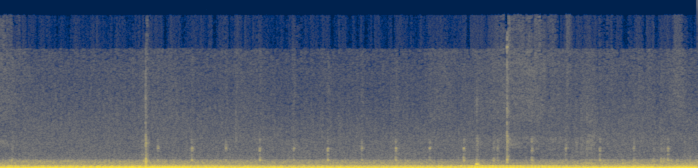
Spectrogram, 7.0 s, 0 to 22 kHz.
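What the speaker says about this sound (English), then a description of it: "Man, that Hemi sounds mean." A 2022 Jeep Wrangler Unlimited Rubicon 392 with a Hemi V8 on 35-inch tires rumbles steadily from inside the cabin. The low engine drone is constant, with faint ticking over it and no talk.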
